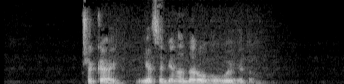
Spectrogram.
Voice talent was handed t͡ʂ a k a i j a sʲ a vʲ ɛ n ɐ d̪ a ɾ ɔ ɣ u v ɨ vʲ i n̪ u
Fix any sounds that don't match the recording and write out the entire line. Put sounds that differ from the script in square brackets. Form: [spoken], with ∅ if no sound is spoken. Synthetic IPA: t͡ʂ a k a [j] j a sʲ a [bʲ] ɛ n ɐ d̪ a ɾ ɔ ɣ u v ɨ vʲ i [d̪] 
